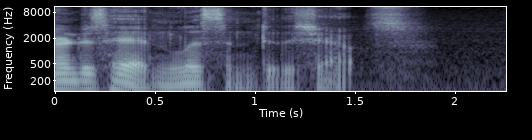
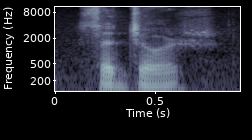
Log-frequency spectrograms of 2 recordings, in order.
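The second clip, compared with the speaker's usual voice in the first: usual speaking voice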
